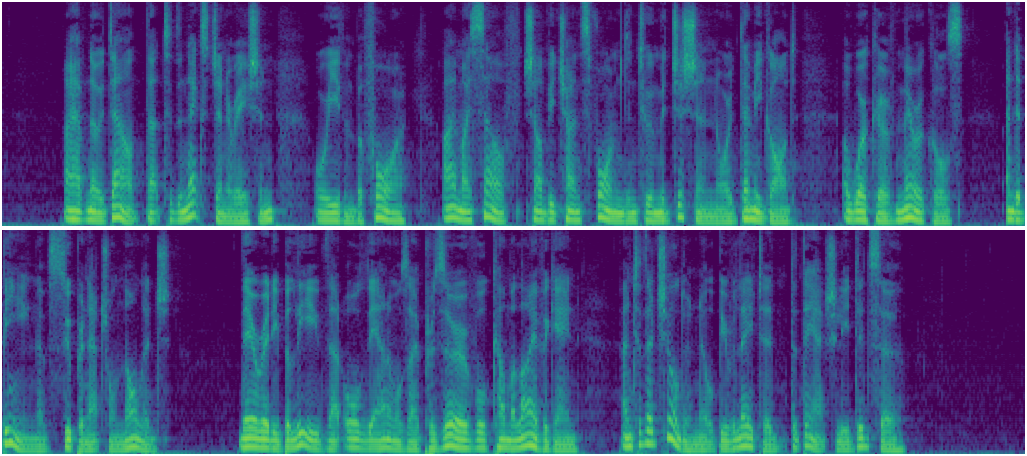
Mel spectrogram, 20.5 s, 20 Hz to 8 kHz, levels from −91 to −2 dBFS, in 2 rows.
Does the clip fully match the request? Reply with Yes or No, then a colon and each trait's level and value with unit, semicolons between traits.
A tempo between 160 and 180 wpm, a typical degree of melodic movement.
Yes: average, 175 wpm; average, 4.6 semitones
